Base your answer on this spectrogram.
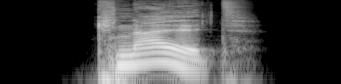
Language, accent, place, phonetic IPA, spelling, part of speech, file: German, Germany, Berlin, [ˌknalt ˈap], knallt ab, verb, De-knallt ab.ogg
- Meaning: inflection of abknallen: 1. second-person plural present 2. third-person singular present 3. plural imperative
